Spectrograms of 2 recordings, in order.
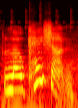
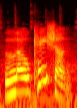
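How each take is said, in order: The two takes are said the same way.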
